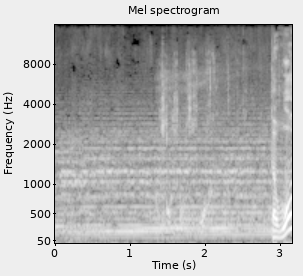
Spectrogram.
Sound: gurgling

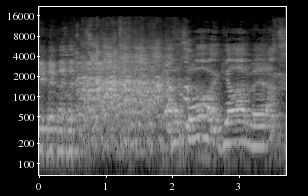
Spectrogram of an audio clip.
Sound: audience laughs

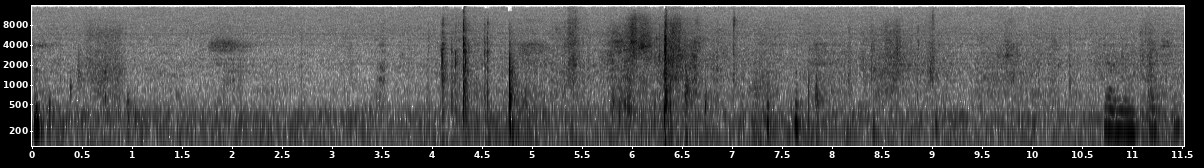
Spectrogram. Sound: laughter

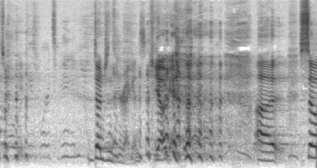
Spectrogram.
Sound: laughing

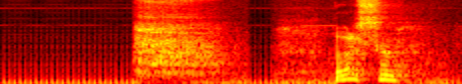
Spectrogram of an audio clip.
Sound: exhalation

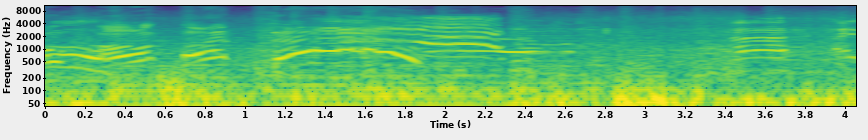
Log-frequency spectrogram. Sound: screaming

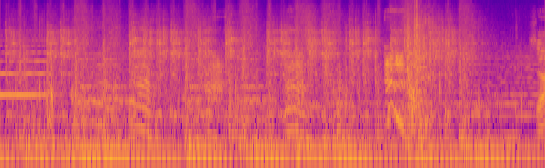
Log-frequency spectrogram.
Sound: grunting

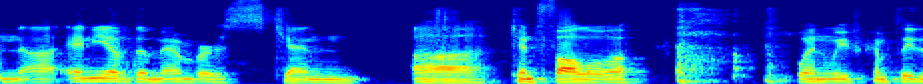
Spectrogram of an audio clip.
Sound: coughing

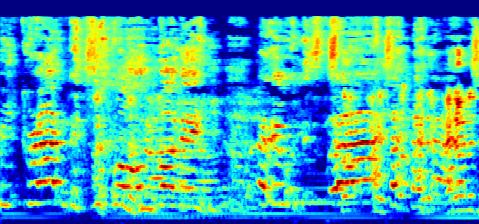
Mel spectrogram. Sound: all chattering

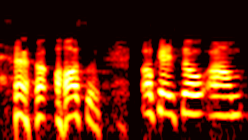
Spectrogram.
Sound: chuckles

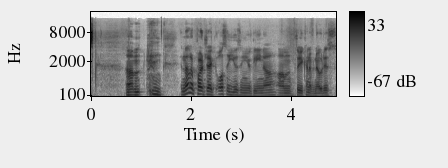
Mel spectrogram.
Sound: cough

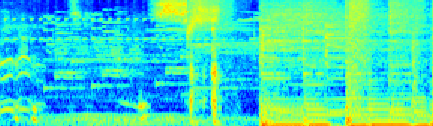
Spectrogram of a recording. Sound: laugh

